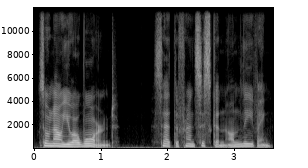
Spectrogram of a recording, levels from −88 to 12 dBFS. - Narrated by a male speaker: No, female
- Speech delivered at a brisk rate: No, average, 165 wpm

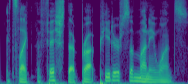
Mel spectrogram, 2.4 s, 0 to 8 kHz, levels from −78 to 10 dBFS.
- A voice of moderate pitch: No, low, 100 Hz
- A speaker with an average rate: No, fast, 255 wpm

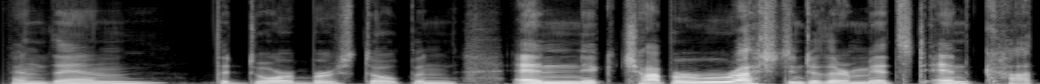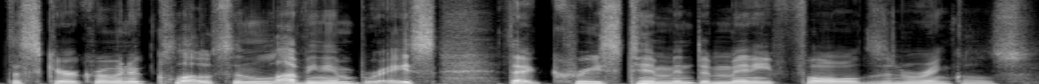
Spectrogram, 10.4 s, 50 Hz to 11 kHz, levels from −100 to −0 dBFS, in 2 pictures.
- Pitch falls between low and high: Yes, medium, 160 Hz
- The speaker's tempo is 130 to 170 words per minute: No, average, 180 wpm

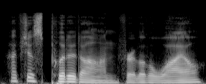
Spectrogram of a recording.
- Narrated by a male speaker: Yes, male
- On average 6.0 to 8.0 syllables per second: Yes, 6.5 syllables/s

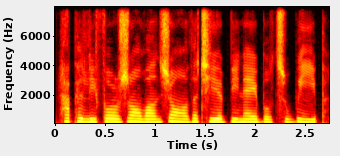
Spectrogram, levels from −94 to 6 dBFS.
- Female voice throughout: Yes, female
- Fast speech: Yes, fast, 240 wpm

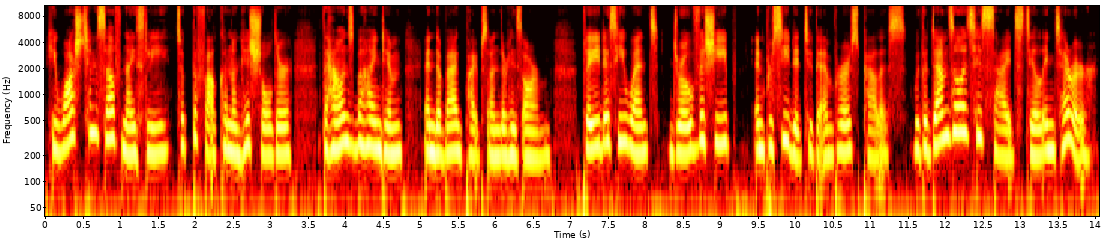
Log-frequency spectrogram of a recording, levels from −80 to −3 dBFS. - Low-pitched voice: No, high, 235 Hz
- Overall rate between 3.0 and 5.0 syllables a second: Yes, 4.8 syllables/s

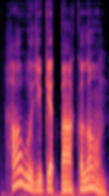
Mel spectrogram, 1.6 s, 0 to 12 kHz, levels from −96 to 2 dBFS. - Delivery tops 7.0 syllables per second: No, 6.2 syllables/s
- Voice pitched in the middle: Yes, medium, 145 Hz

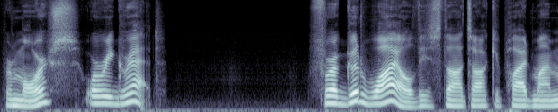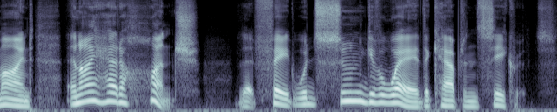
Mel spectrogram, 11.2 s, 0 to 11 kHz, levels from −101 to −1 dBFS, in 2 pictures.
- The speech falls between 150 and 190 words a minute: No, average, 140 wpm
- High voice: No, medium, 155 Hz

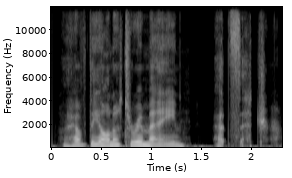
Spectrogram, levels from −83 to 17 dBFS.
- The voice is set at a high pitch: Yes, high, 215 Hz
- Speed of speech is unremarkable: Yes, average, 180 wpm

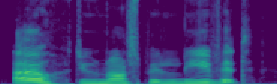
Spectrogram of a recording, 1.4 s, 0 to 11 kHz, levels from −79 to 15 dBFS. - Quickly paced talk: Yes, fast, 215 wpm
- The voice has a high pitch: Yes, high, 245 Hz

